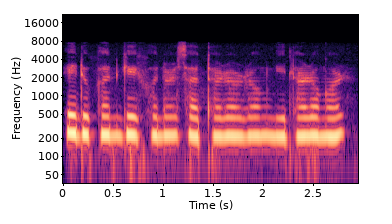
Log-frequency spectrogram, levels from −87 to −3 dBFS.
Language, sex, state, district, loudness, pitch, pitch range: Assamese, female, Assam, Kamrup Metropolitan, -15 LUFS, 220 Hz, 215-225 Hz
